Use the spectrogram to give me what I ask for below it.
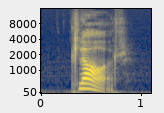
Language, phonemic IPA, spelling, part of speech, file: Swedish, /ˈklɑːr/, klar, adjective, Sv-klar.ogg
- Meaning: 1. ready, finished, done 2. ready 3. clear; without clouds 4. clear; free of ambiguity; easy to understand 5. completely transparent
